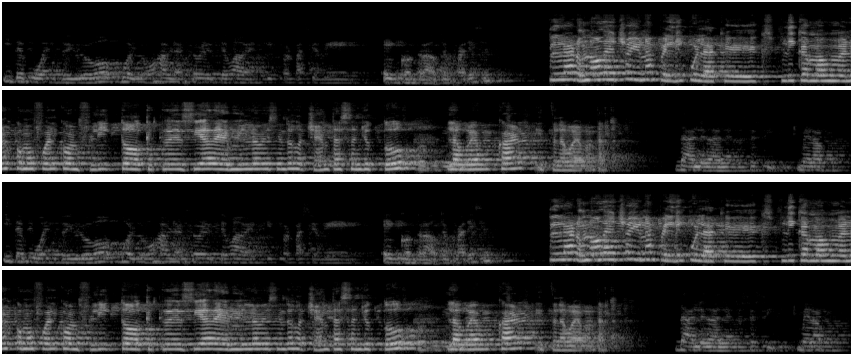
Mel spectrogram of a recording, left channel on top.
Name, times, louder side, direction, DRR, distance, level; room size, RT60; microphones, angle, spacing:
voice 1, 0.0-3.5 3.8-4.9 7.5-7.6 12.6-13.1 15.2-16.7, equal, 35° right, -2 dB, 4.4 m, -41 dB
voice 2, 5.5-12.6 12.9-14.6, equal, ahead, 0 dB, 3.1 m, -26 dB
28.0 x 24.0 x 8.1 m, 0.98 s
head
